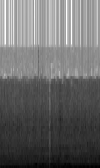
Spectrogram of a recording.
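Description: Steady street noise led by a motor vehicle engine running, with faint voices in the background.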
